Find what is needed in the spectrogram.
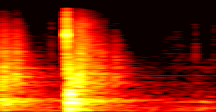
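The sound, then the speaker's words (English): A single sharp metallic whack of a hammer striking a can, bright and ringing, with a short tinny decay fading into a low background hiss. “I don't know what step this is on, but next you whack the can with the hammer.”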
